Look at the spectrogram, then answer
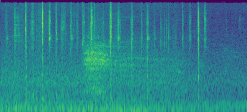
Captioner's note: sighs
